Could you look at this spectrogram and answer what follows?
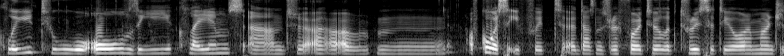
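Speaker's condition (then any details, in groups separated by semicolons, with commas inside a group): No condition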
